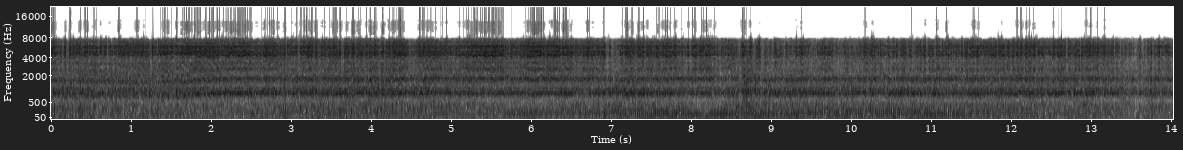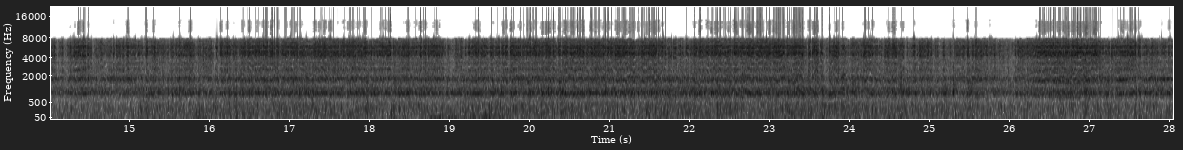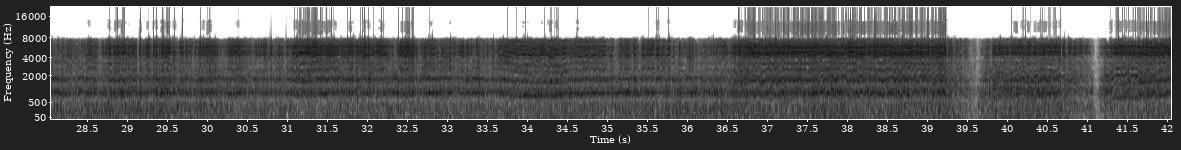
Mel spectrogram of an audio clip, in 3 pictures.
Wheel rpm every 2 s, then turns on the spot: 200, 230, 240, 230, 230, 240, 230, 230, 230, 230, 230, 230, 230, 230, 230, 230, 230, 230, 210, 170, 120.
none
